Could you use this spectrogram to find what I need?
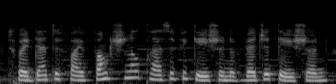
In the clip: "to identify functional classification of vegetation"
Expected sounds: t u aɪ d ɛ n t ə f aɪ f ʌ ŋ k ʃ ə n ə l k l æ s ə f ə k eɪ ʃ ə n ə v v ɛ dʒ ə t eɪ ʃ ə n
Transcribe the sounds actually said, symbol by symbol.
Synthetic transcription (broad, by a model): t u aɪ d ɛ n t ə f aɪ f ʌ ŋ k ʃ ə n ə l k l æ s ə f ə k eɪ ʃ ə n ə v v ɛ dʒ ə t eɪ ʃ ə n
